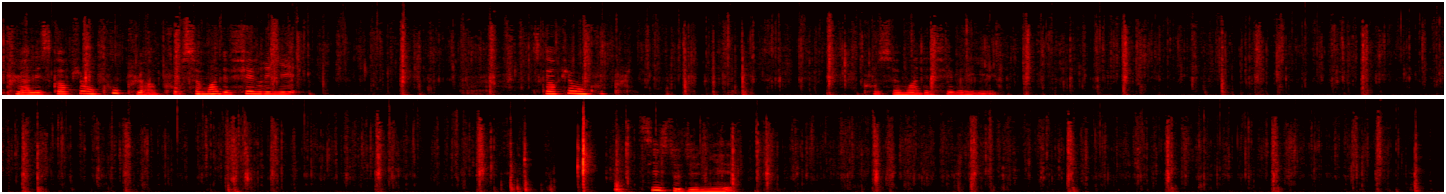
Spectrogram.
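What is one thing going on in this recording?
Playing cards are shuffled and riffled close by.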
